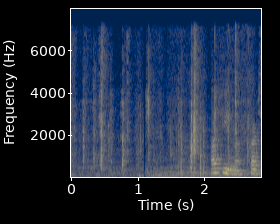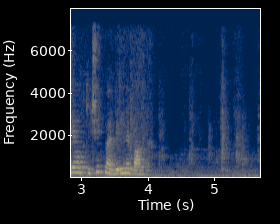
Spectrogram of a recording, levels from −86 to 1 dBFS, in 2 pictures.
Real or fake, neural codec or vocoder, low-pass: real; none; 7.2 kHz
